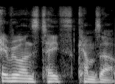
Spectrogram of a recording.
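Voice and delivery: usual speaking voice

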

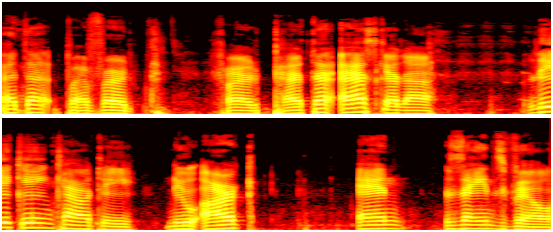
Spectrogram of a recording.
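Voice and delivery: put-on creepy, Swedish-sounding automated voice. Imitating an automated voice that mispronounced place names, creepy automated voice. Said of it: "that creepy-ass voice".

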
